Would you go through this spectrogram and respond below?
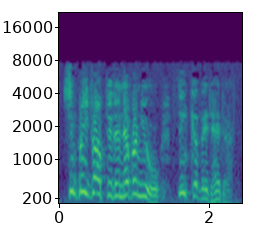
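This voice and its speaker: An actor playing an excitable, fussy young scholar husband in a 1950 radio drama, flustered and exclaiming, on a dull old broadcast recording. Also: male voice, very high-pitched, quick pace, exaggerated voice. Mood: fretful. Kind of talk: 1950s radio drama acting.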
